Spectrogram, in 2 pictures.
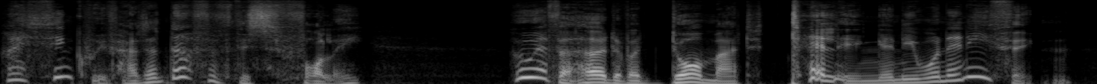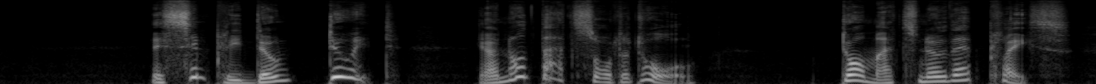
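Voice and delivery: sulky little lecture; petulant. Acted. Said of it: "quite pettishly".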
